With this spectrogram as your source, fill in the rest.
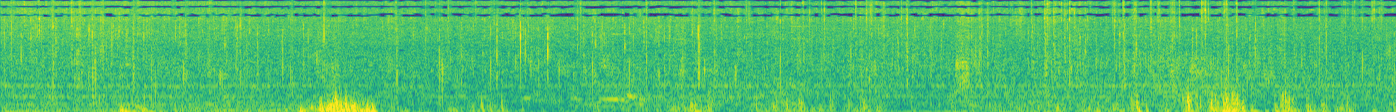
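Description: Wind gusts roughly outdoors.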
